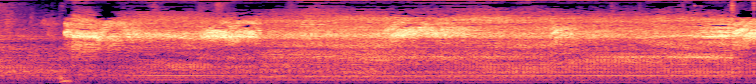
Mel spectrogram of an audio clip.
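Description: A toy lightsaber hums steadily with a buzzing electronic tone.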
